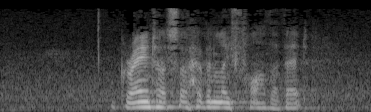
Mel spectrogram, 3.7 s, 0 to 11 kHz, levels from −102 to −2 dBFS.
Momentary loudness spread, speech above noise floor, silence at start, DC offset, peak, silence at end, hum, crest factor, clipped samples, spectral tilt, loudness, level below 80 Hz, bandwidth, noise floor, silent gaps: 25 LU; 24 dB; 0 s; under 0.1%; -18 dBFS; 0 s; none; 22 dB; under 0.1%; -6 dB/octave; -37 LUFS; -72 dBFS; 8.4 kHz; -60 dBFS; none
